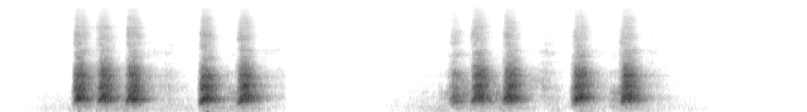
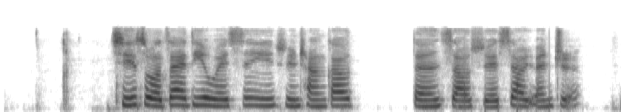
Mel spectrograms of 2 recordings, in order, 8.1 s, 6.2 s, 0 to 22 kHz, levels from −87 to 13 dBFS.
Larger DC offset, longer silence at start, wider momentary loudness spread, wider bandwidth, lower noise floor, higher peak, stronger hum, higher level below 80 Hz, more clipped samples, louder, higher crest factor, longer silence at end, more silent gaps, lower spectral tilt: neither; first, 0.75 s vs 0.6 s; second, 8 LU vs 12 LU; first, 11 kHz vs 8 kHz; first, under -90 dBFS vs -81 dBFS; about the same, 0 dBFS vs -2 dBFS; neither; second, -70 dBFS vs -60 dBFS; neither; about the same, -19 LUFS vs -17 LUFS; about the same, 20 dB vs 16 dB; first, 1.65 s vs 0.45 s; neither; about the same, -3.5 dB/octave vs -2.5 dB/octave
